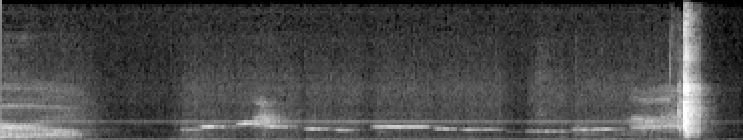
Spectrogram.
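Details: Captive female grey parrot at home clowning around: a falling harmonic squawk opens, then a string of pure whistled notes stepping up and down like a little melody, ending in a rising harmonic call and a sharp click.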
